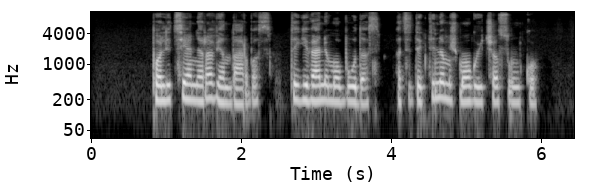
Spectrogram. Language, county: Lithuanian, Vilnius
